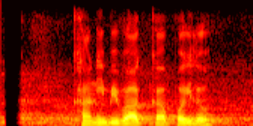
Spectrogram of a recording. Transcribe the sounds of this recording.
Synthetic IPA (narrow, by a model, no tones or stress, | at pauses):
kʰanibibʱaɡkapʌɦilo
